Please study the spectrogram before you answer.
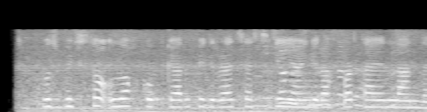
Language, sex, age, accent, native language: Uzbek, female, 18-24, Jizzax, Uzbek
